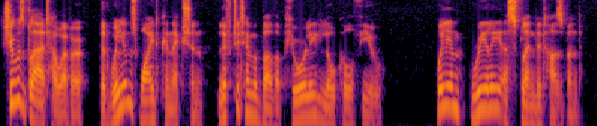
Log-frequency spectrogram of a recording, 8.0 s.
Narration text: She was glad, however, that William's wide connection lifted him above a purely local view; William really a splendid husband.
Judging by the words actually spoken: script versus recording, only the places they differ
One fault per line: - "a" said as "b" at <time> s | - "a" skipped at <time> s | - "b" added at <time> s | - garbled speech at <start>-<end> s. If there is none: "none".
none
